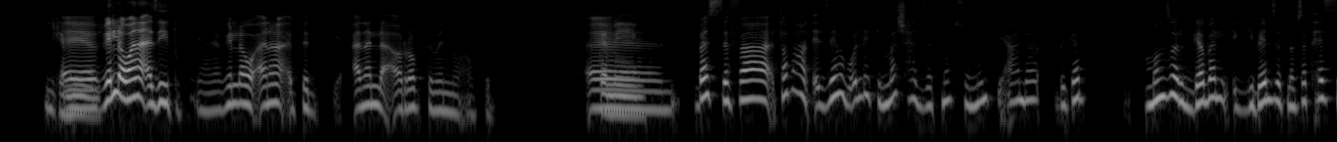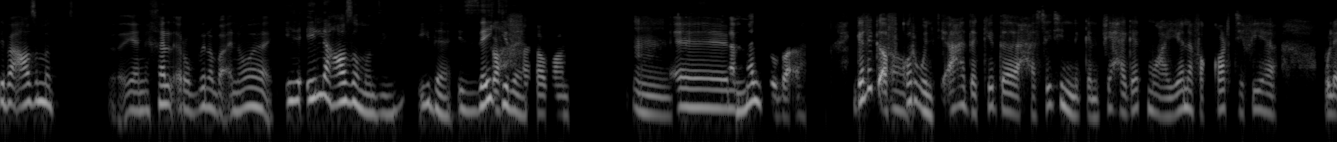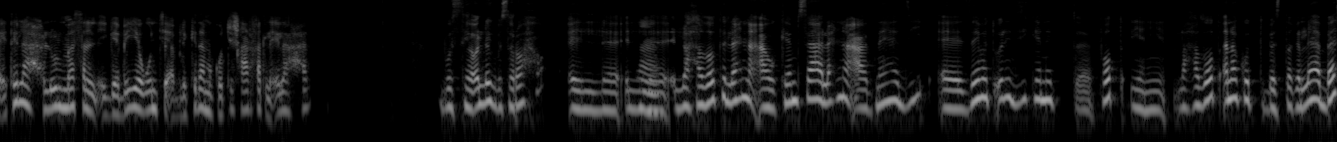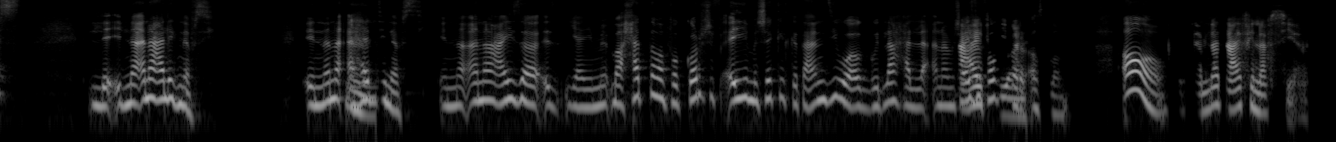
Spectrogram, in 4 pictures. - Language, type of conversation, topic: Arabic, podcast, إيه أجمل غروب شمس أو شروق شمس شفته وإنت برّه مصر؟
- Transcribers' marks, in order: tapping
